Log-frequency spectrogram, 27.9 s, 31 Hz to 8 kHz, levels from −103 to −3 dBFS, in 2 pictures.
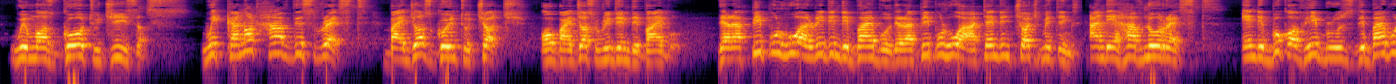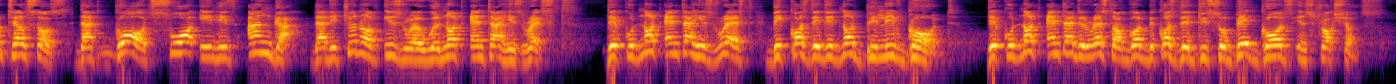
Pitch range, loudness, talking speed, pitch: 180-250 Hz, -16 LUFS, 200 wpm, 205 Hz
